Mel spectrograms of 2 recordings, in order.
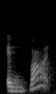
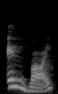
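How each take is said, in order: First: The stress is on the second syllable. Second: The stress is on the first syllable.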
